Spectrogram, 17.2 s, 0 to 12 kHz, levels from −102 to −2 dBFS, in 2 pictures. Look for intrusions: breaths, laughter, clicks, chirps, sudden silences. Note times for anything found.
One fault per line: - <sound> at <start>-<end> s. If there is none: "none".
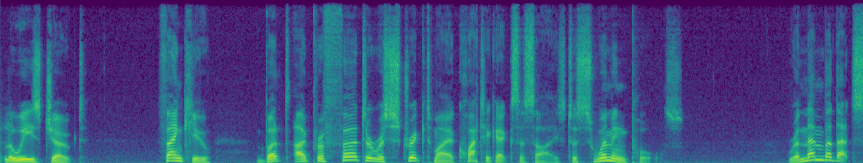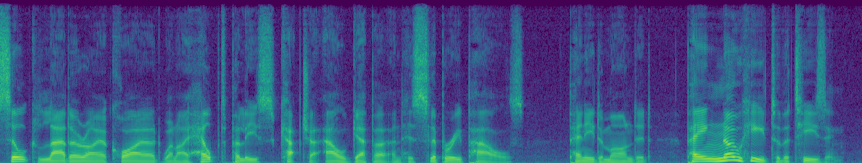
none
